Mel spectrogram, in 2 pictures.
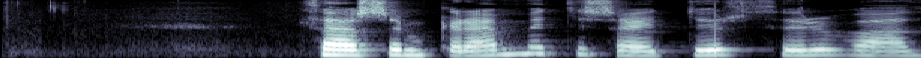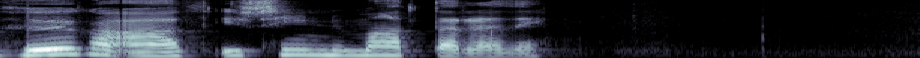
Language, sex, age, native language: Icelandic, female, 20-29, Icelandic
